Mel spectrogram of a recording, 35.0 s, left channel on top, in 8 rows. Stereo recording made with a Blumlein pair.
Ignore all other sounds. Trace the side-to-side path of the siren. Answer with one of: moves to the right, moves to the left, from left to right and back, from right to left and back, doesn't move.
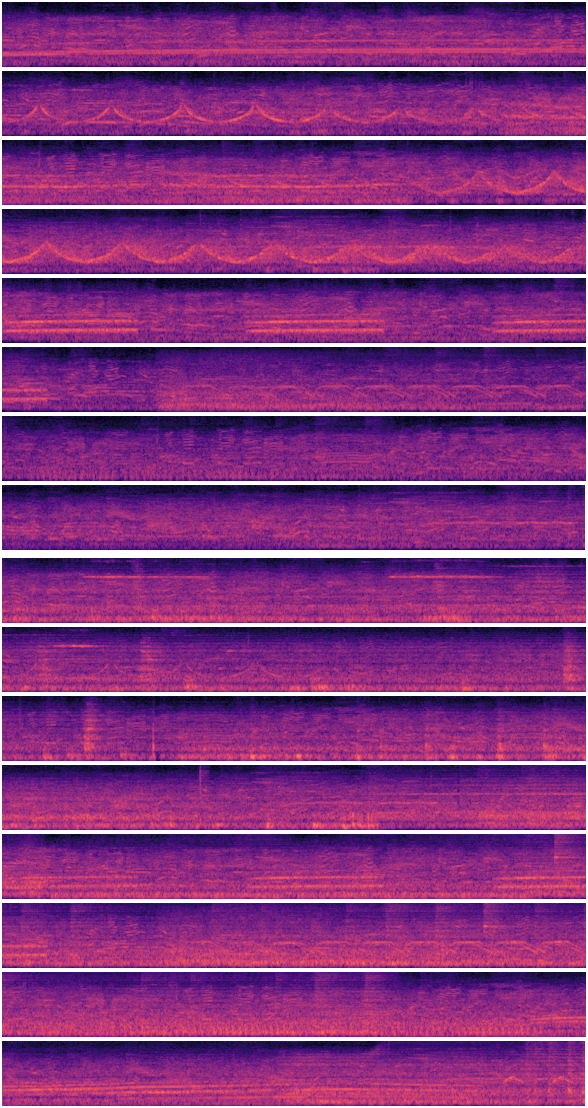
moves to the right.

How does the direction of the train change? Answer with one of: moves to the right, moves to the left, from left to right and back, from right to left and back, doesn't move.
doesn't move.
